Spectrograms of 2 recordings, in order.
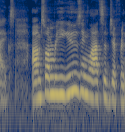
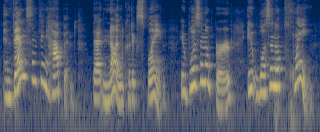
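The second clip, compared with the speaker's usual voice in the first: lively read-aloud, louder and higher; storybook reading; 4 semitones higher, 4 dB louder than usual. Acted. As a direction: read the rhyme with energy to the class. Reads picture book aloud.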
